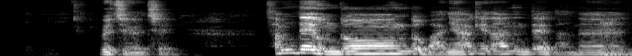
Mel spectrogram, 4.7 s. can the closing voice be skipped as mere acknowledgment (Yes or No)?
Yes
